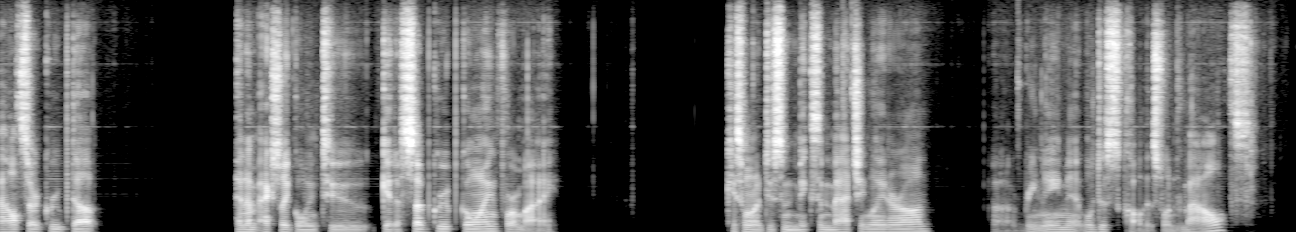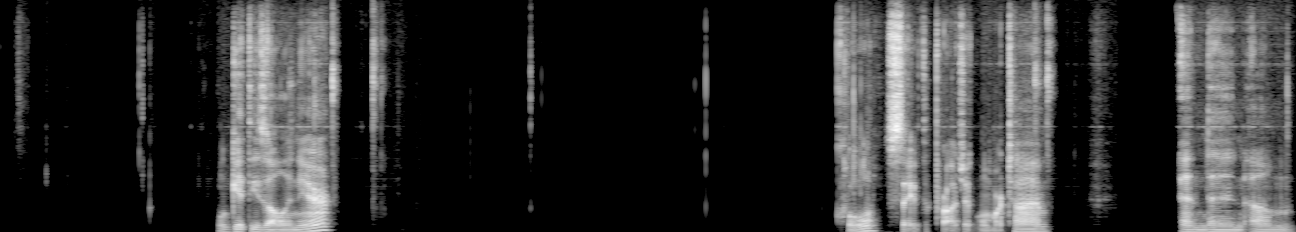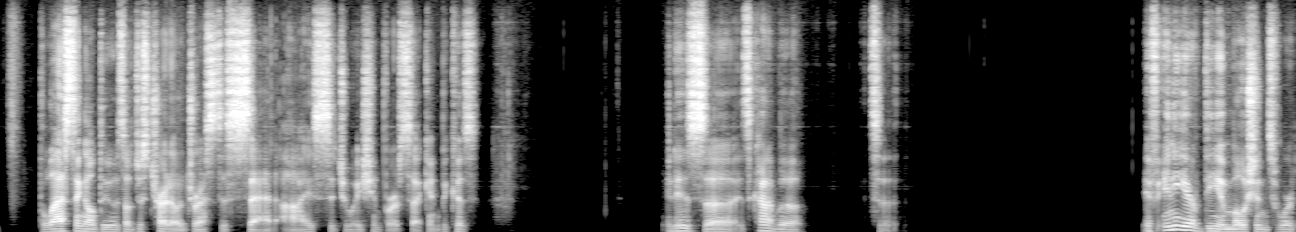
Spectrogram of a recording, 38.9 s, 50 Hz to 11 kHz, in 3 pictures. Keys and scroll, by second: 11.2-13.0 typing, 21.4 super+s.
